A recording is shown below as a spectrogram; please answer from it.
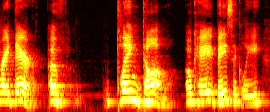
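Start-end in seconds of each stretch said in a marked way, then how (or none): none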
